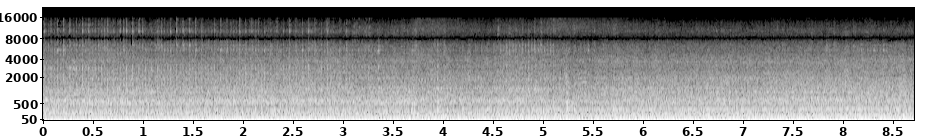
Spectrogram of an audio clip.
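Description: An M35A2 military truck engine idles nearby, a loud, continuous, even diesel rumble that holds steady throughout without any voices.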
